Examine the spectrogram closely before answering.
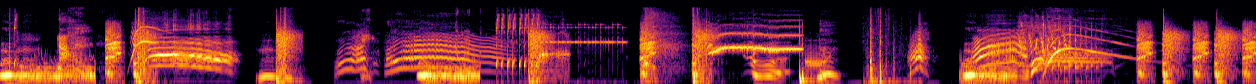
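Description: Cartoon creatures squeal in sliding, wailing cries.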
